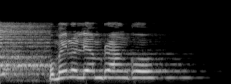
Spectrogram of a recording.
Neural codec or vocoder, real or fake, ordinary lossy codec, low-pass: none; real; Opus, 64 kbps; 7.2 kHz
